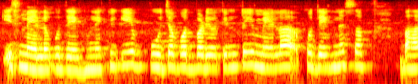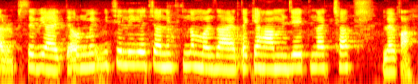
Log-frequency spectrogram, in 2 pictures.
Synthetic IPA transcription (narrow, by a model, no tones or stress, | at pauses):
kɪsmeːlekod̪eːkʰneɛkjõːkijepuːd͡ʒabɔːt̪̚bɐɽiɦoːt̪iɛɛ̃t̪ojemeːlakod̪eːkʰnesɐb̚ | baːɦəɾsebʱiaːet̪ɦɛ̃ɔːɾmẽbʱit͡ʃeliet͡ʃaːnekɪ̥t̪namɐzaːjat̪aɛkeɦãmʊd͡ʒʱeɪt̪naɐtːʃʰalɐɡa̰ː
